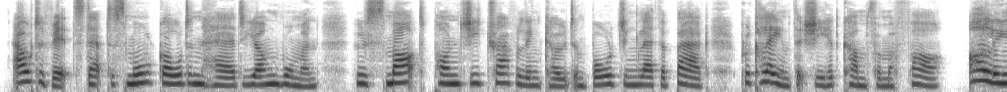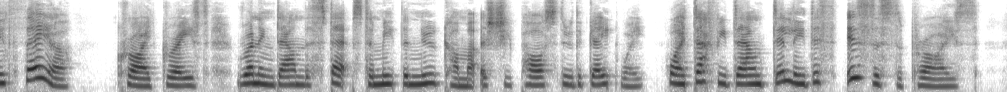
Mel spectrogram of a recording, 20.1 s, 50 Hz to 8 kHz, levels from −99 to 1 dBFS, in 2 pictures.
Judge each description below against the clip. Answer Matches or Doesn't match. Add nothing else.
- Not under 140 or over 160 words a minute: Matches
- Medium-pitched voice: Doesn't match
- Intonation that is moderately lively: Matches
